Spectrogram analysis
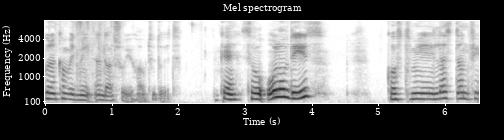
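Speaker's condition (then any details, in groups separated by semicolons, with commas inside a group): No condition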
